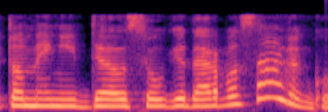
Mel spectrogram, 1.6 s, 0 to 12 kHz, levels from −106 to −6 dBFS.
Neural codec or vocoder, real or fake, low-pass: codec, 16 kHz, 1.1 kbps, Voila-Tokenizer; fake; 7.2 kHz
